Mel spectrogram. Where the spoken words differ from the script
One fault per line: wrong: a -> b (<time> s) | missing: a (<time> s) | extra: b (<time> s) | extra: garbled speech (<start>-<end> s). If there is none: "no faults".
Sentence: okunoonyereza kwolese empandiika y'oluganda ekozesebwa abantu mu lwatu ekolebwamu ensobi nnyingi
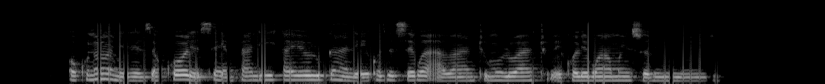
no faults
